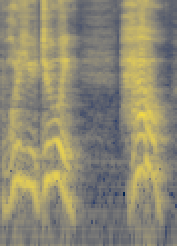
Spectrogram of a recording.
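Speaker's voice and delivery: high, loud, incredulous demand; alarmed exclamation. Acted. A character questions a strange attack, crying out alarmed. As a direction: burst out in alarm.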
